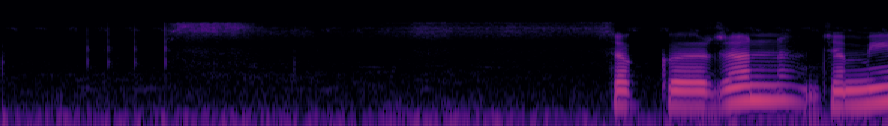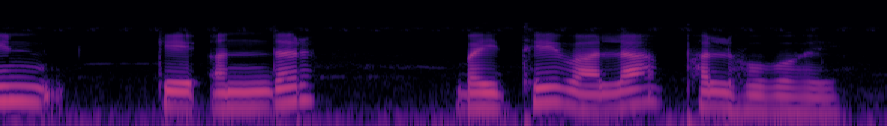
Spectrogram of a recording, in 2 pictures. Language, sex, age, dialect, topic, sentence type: Magahi, female, 36-40, Central/Standard, agriculture, statement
